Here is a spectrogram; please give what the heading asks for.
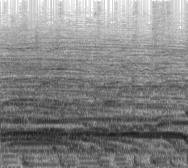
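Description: A large crowd cheers and roars to welcome Christopher "the Goose" Goss, a dense, steady wall of voices with whoops and shouts rising above it, loud throughout the whole stretch with no break.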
